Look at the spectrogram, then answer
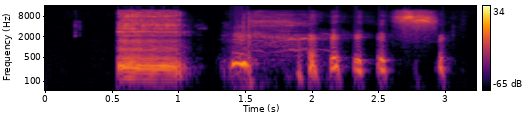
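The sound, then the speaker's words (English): A voice blows a loud, buzzy raspberry imitating a fart, lasting about half a second, followed by a rapid run of short voiced bursts and a breathy hiss. “Farts are always funny.”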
